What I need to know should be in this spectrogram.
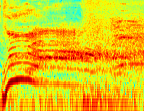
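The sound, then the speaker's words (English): A performer's voice imitates a dragon drawing in breath during a live stage show, a loud, sustained, groaning tone that rises quickly in pitch and then holds with a rough, strained edge. “Here's Mulligan at Madison Square Garden in January playing a dragon. Calvaxis breathes in.”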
